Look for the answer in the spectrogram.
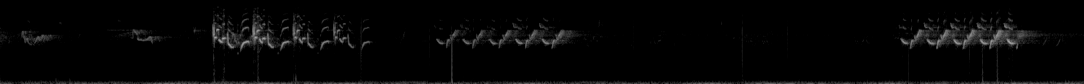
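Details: Carolina wren (Thryothorus ludovicianus) song: three loud bursts, each a rapid run of repeated ringing, rolling phrases, against an otherwise quiet background.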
